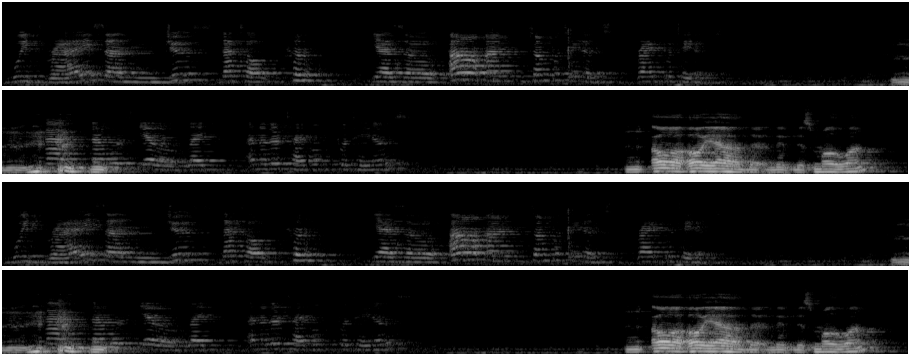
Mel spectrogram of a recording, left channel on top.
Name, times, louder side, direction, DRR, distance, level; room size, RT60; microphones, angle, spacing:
voice 1, 0.0-3.1 3.7-6.1 6.3-7.2 9.5-11.1 11.5-13.1, left 1 dB, 55° left, 0 dB, 4.8 m, -45 dB
voice 2, 8.9-10.1 15.3-17.7, equal, 5° left, 7 dB, 0.6 m, -27 dB
21.5 x 7.2 x 8.5 m, 0.77 s
head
